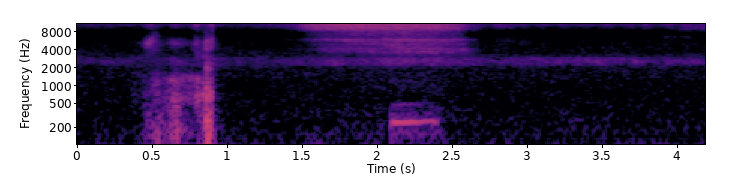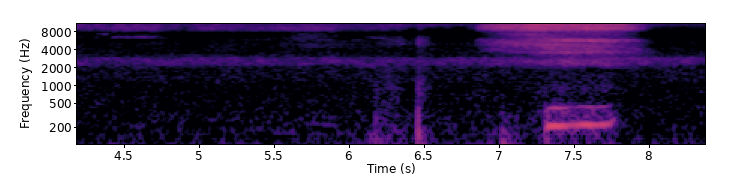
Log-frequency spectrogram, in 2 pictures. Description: Buster likes having his belly rubbed so much it sends him off to sleep. 🤣🤣#doglover #dog #dogshorts #dogsofinstagram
